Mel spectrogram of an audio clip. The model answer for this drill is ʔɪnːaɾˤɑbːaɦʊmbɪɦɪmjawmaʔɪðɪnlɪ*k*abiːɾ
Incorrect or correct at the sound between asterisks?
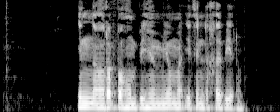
incorrect: x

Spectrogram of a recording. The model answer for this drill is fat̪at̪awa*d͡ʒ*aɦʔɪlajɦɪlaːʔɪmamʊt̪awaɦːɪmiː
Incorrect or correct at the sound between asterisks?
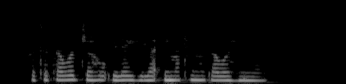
incorrect: d͡ʒː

